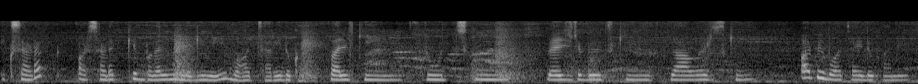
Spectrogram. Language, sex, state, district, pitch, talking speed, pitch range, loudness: Hindi, female, Uttar Pradesh, Varanasi, 215 Hz, 165 wpm, 205-220 Hz, -27 LUFS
